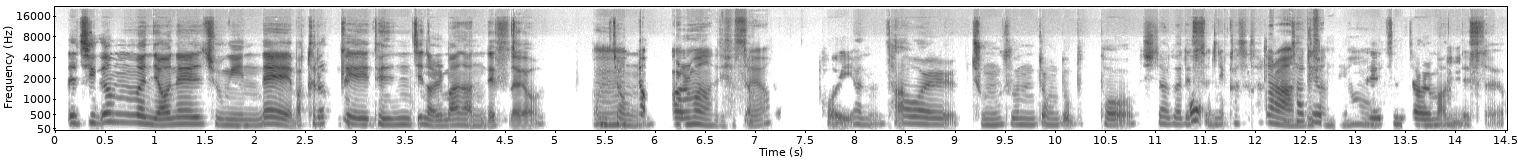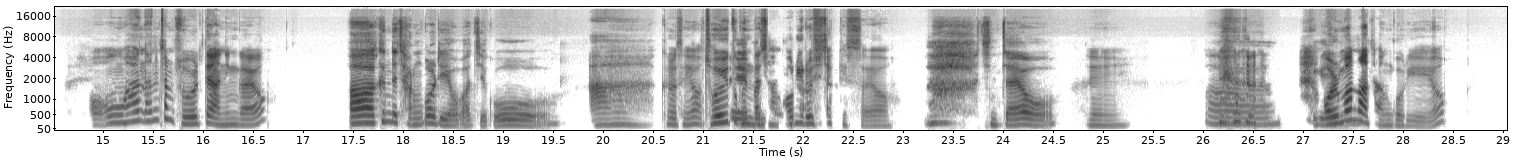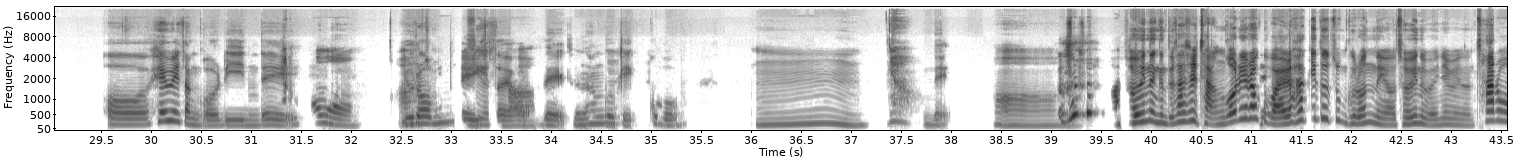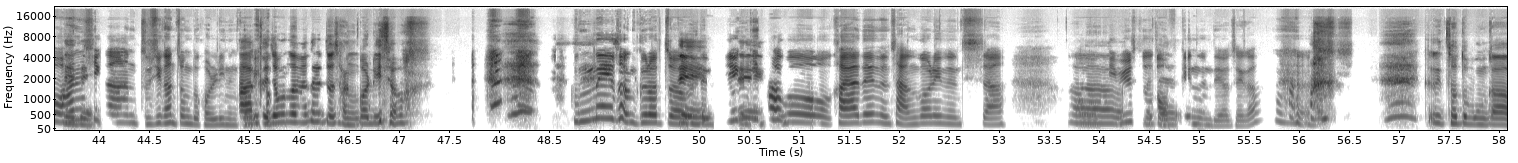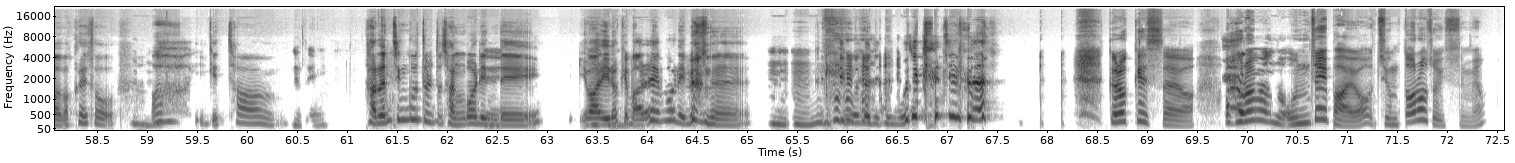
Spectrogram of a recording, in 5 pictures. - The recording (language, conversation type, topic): Korean, unstructured, 연애에서 가장 중요한 가치는 무엇이라고 생각하시나요?
- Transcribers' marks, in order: tapping; distorted speech; other background noise; gasp; laugh; gasp; gasp; laugh; laughing while speaking: "거리였거든요"; laugh; laughing while speaking: "장거리죠"; laugh; laugh; laughing while speaking: "해 버리면은"; laugh; laughing while speaking: "무색해지는"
